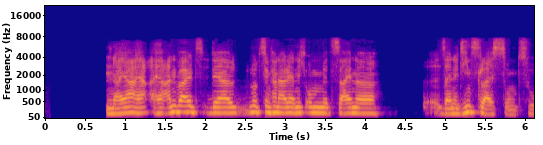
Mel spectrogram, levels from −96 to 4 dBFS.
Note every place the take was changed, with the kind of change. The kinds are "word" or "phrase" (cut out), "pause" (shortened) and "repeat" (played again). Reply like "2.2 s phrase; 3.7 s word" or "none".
none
